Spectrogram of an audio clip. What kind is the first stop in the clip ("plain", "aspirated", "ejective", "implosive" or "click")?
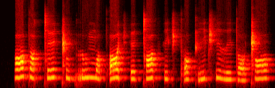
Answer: plain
